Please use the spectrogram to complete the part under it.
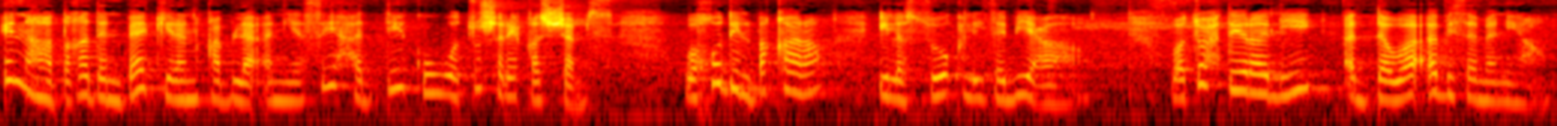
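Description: A frail, worried village mother, read by a woman storyteller, speaking in a tender, plaintive storybook voice pitched a little high. The sound is dull and echoey, with a long reverb tail and faint noise behind it. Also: animated, moderate pace, a little mellow, lightly acted. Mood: pleading.

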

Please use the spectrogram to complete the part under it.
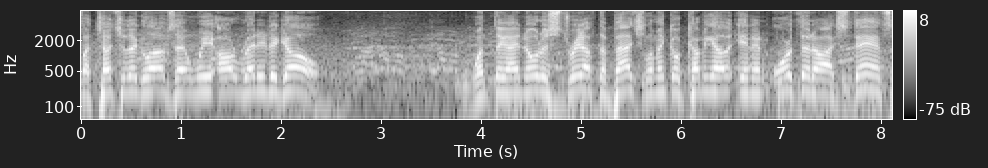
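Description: A man calling televised fight play-by-play in an emphatic, polished, dramatic way. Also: sits high. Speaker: play-by-play commentator.

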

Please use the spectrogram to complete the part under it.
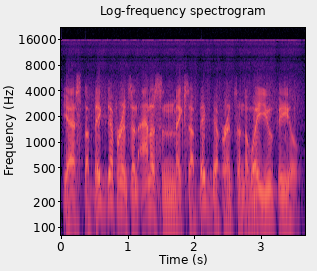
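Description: A male announcer reads vintage ad copy in clipped, authoritative phrases. His intonation is lively and the recording is narrow and tinny. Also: fairly low pitch, fast talker, a little hiss or hum. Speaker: commercial announcer. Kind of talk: scripted vintage ad narration. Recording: tinny, narrow old commercial audio.

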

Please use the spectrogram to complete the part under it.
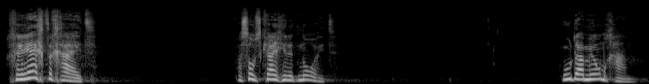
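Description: High-voiced Dutch preacher, dramatic. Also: male voice, expressive, slow, a bit bright, long reverb tail. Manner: dramatic, acts out inner voices, drops to whispers. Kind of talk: sermon.

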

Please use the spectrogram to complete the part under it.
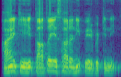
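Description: Gravelly male storyteller. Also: mid-range voice, fast talker. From Andhra Pradesh. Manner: steady, conversational narration. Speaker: narrator. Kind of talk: storybook reading.

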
